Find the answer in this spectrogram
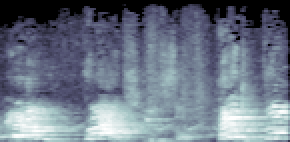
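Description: Actors' voices on stage: three short, loud vocal bursts, each swooping steeply up and down in pitch, like exaggerated comic shouts.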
